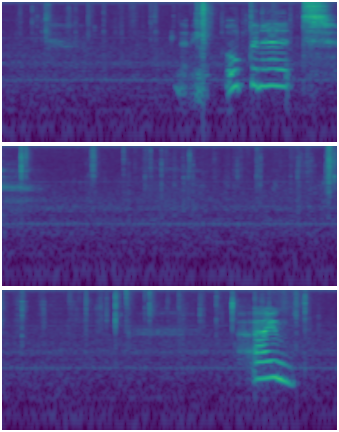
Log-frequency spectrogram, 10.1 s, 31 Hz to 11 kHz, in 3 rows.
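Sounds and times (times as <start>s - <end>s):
plastic sleeve crackling: 0.0s - 3.6s, 4.2s - 10.0s.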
